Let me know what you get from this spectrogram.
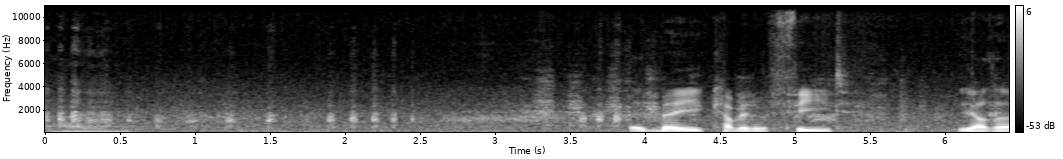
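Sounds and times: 
low droning fulmar call: 0.0 - 3.6
fulmars' guttural chattering calls at nests: 0.0 - 6.4
steady hiss: 0.0 - 6.4
speech: 3.9 - 5.4, 6.1 - 6.4.

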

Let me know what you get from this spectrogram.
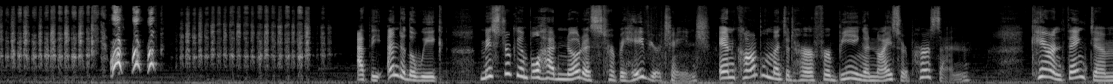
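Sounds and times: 
soft steady rhythmic background: 0.0 - 11.1
Cocker Spaniel barking: 0.8 - 1.7
speech: 3.6 - 9.8, 10.4 - 11.1.

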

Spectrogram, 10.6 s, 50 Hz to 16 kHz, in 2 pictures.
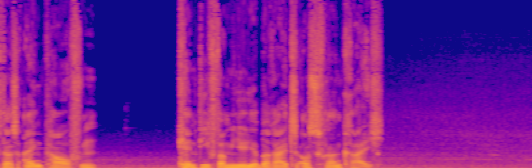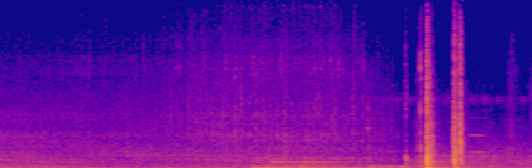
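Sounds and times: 
speech: 0.0 - 1.1, 1.8 - 4.0
car engine humming while pulling into a parking lot: 0.0 - 10.6
car door opening and shutting: 9.4 - 10.2.

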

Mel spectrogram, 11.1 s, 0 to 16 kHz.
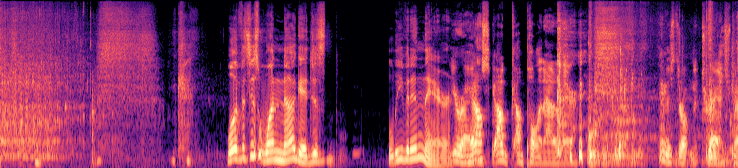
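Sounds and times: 
toilet flushing: 0.0 - 1.5, 8.8 - 11.0
speech: 3.4 - 5.0, 5.8 - 11.0.

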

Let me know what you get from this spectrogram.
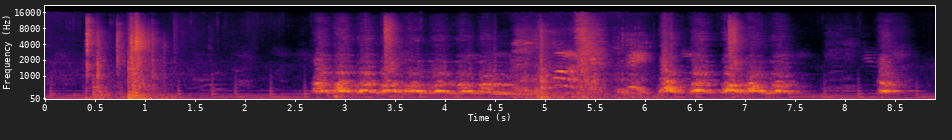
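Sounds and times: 
big dog barking: 2.7 - 8.8.

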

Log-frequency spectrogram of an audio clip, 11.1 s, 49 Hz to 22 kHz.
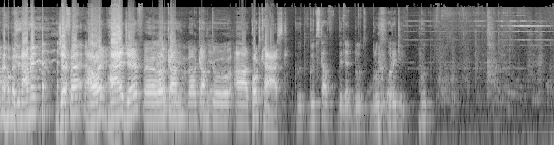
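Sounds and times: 
laughter: 0.0 - 2.2
speech: 0.0 - 8.8
mobile phone electronic ringtone for a call from an unknown number: 8.0 - 11.0.

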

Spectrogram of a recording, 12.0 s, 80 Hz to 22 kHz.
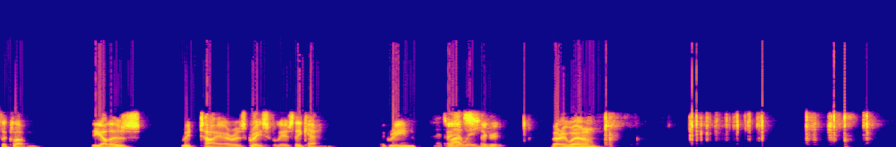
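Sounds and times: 
speech: 0.0 - 0.6, 1.2 - 4.5, 5.1 - 6.8, 7.4 - 8.2
deck of playing cards being riffle shuffled: 9.2 - 11.8.

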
